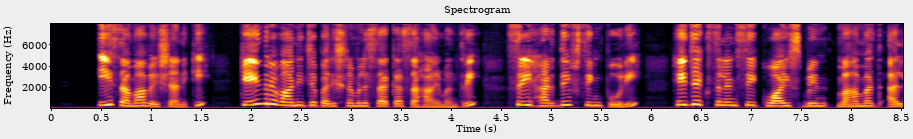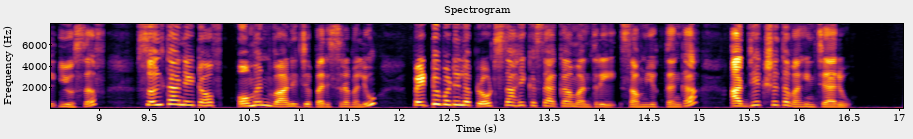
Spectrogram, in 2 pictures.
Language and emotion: Telugu, neutral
